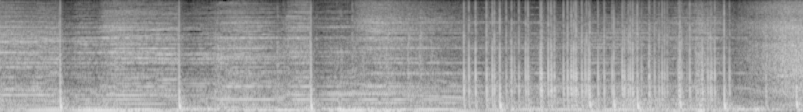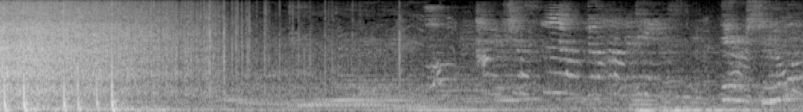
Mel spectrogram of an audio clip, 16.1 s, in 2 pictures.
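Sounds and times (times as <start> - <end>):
crackling hiss of fireworks: 1.8 - 12.1
fireworks bangs and pops: 1.8 - 12.1
show music: 2.2 - 12.2.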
